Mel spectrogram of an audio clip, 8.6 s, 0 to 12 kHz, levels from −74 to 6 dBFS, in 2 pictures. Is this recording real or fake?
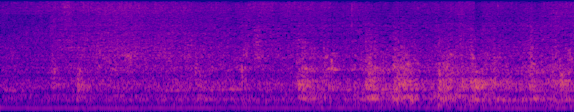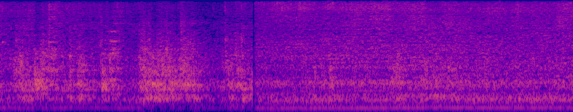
fake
